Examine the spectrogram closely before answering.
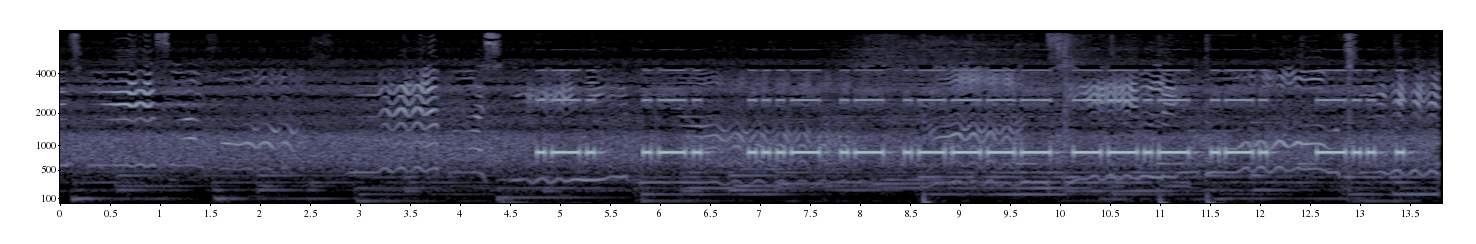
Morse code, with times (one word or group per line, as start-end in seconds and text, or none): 4.8-5.4 R
5.9-6.4 R
6.9-12.1 VA1QR
12.6-13.5 DE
